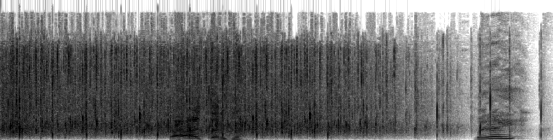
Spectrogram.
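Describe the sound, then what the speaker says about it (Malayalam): Audience clapping at a Malayali magic show, a broad steady wash of applause running for several seconds, with a few brief voice fragments over it before it thins out near the end. "എല്ലാവരും ഒന്ന് കൈ അടിക്കണം"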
